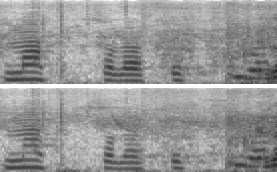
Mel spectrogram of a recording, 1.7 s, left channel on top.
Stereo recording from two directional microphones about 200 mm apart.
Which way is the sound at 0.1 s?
35° left (ahead or behind).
